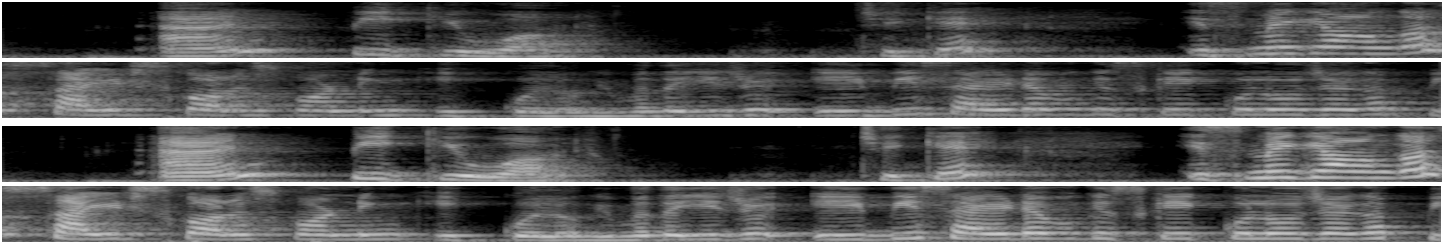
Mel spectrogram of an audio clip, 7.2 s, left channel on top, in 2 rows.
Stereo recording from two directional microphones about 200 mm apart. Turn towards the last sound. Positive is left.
turn(degrees=-45)  # may be behind; listen again after turning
